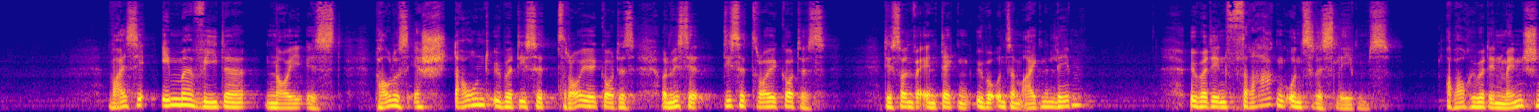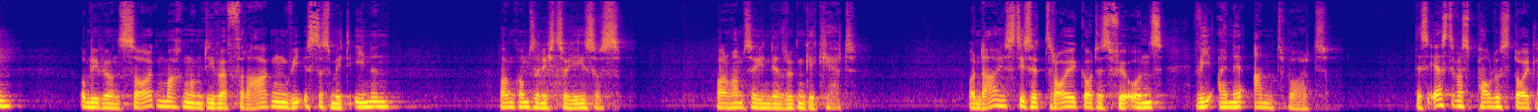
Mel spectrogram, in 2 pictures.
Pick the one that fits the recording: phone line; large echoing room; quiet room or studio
large echoing room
